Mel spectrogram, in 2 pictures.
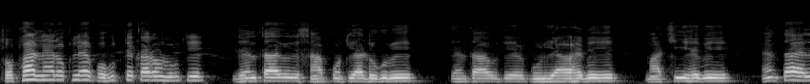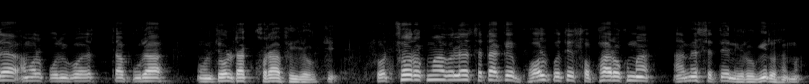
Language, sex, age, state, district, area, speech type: Odia, male, 30-45, Odisha, Bargarh, urban, spontaneous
